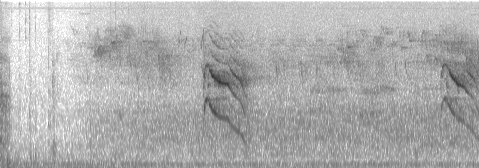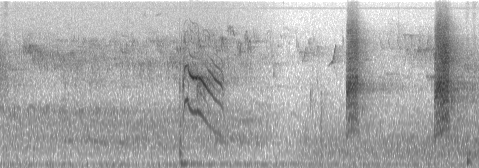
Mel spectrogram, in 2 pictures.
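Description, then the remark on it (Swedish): Harsh, raspy Eurasian jay screeches ring out several times with pauses of a few seconds between them, loud against a quiet outdoor background, with two shorter rough calls near the end. “Då tar vi och njuter av nötskräkan här då.”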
